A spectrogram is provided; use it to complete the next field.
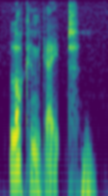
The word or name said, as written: Lockengate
